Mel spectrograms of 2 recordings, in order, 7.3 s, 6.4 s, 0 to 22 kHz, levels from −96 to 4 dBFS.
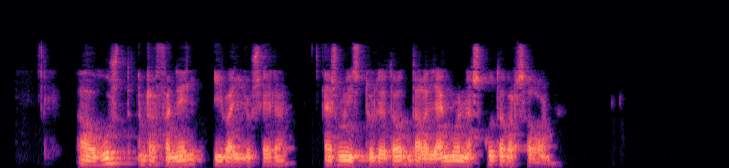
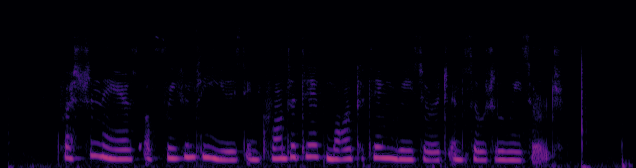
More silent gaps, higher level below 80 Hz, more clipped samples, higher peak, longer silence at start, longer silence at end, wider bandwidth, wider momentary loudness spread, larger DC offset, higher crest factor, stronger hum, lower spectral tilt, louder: neither; first, -54 dBFS vs -84 dBFS; neither; first, -4 dBFS vs -44 dBFS; first, 0.8 s vs 0.65 s; first, 1.75 s vs 0.1 s; second, 7.8 kHz vs 11 kHz; about the same, 8 LU vs 8 LU; neither; first, 18 dB vs 12 dB; neither; about the same, -6 dB/octave vs -6.5 dB/octave; first, -19 LUFS vs -57 LUFS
